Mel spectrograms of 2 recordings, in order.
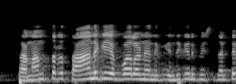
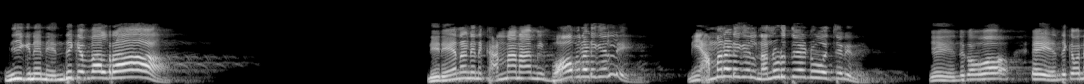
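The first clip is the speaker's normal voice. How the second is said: loud, high, indignant grandmother; scolding grandmother; 6 semitones higher, 5 dB louder than usual. Retold or imitated. Grandmother scolding the grandson over money, loud and high. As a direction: scold the grandson like his granny.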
